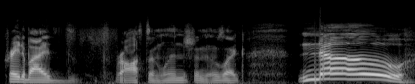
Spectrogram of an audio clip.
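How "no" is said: long, high, loud wail; hammed-up drawn-out dismay; mock anguished cry. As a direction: howl in protest at the cliffhanger. Reliving reaction to the cliffhanger ending.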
